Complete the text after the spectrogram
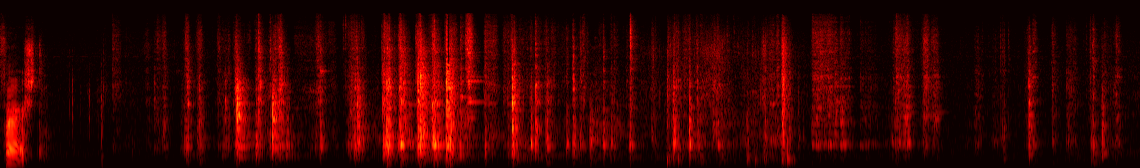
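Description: Metal parts rattle and clank as an engine is handled.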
